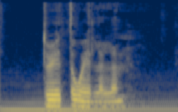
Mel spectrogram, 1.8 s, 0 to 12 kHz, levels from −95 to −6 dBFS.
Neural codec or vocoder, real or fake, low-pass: none; real; 10.8 kHz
